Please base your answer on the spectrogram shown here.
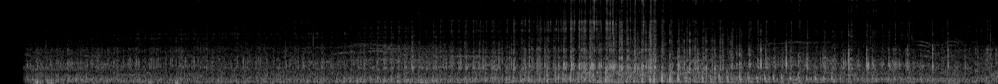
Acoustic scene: park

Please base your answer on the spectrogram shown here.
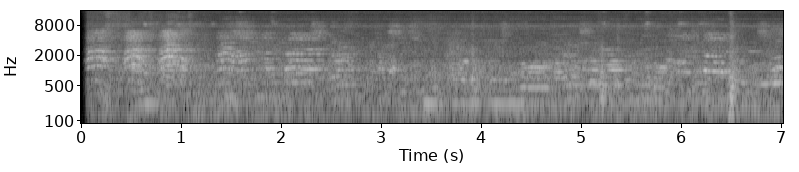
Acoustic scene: cafe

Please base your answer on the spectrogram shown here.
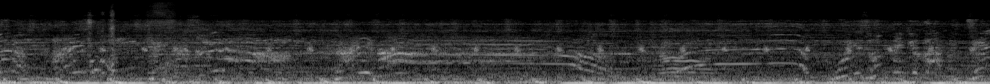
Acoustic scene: car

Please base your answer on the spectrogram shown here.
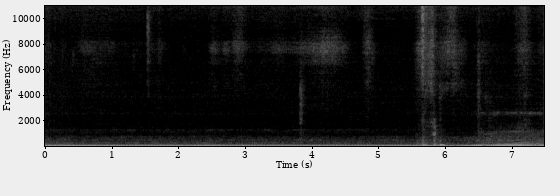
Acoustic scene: car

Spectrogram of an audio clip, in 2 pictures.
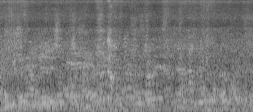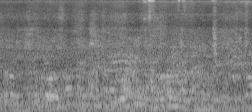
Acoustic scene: park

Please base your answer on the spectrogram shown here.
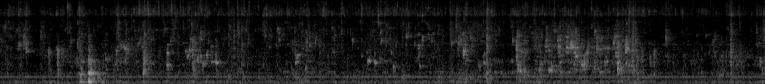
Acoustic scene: kitchen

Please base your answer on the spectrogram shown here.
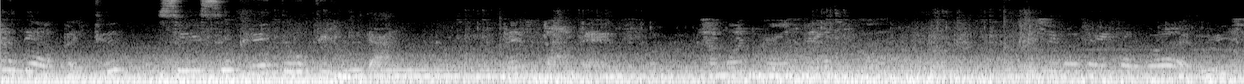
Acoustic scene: bus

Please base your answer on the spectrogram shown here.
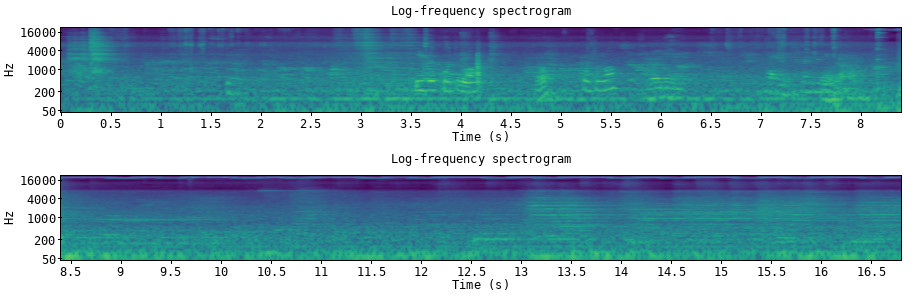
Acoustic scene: restaurant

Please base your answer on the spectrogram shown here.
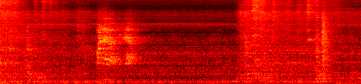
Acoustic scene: elevator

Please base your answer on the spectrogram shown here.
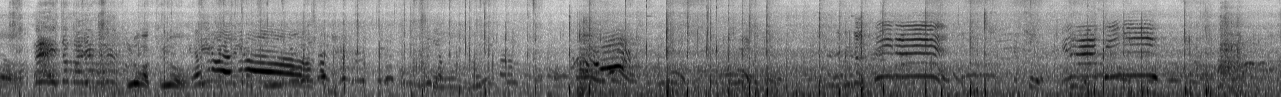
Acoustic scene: park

